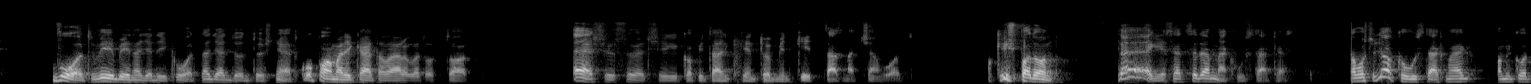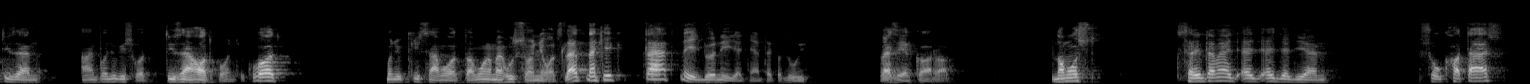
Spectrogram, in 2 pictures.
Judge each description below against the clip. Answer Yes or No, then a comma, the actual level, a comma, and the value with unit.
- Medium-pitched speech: No, low, 120 Hz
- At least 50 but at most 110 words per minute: No, average, 120 wpm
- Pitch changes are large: Yes, wide, 6.6 semitones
